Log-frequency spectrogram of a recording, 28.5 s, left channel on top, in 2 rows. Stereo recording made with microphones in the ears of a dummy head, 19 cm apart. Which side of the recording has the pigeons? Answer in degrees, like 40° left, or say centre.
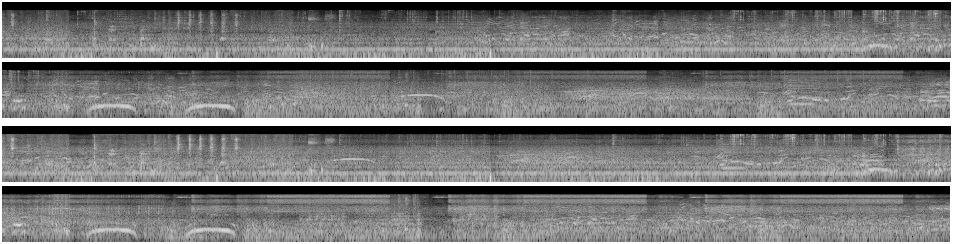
50° right.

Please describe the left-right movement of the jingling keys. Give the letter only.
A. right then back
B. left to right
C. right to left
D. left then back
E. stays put
A.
